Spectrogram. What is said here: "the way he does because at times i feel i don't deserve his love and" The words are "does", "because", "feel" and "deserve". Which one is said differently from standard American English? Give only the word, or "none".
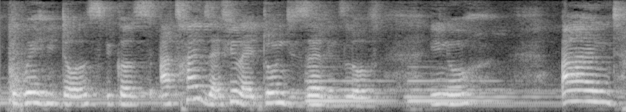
none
